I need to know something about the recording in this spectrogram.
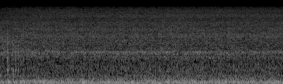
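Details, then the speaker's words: Lokithor JA301 jump starter/inflator (20,000 mAh), opened up with air attachment connected: loud steady rushing hiss over motor hum as air gushes from visible cracks in the pressure sensor, the leak source; owner suspects inflating a tire to 60 PSI caused it. "so what I found out is it's leaking at the pressure sensor guys so I don't know how I'm gonna fix that if I could somehow find out where to get the well that's a lot of air gushing out of there"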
